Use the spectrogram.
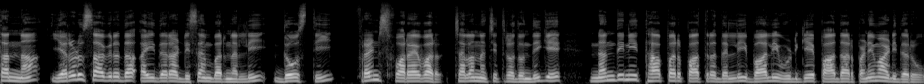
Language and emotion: Kannada, neutral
